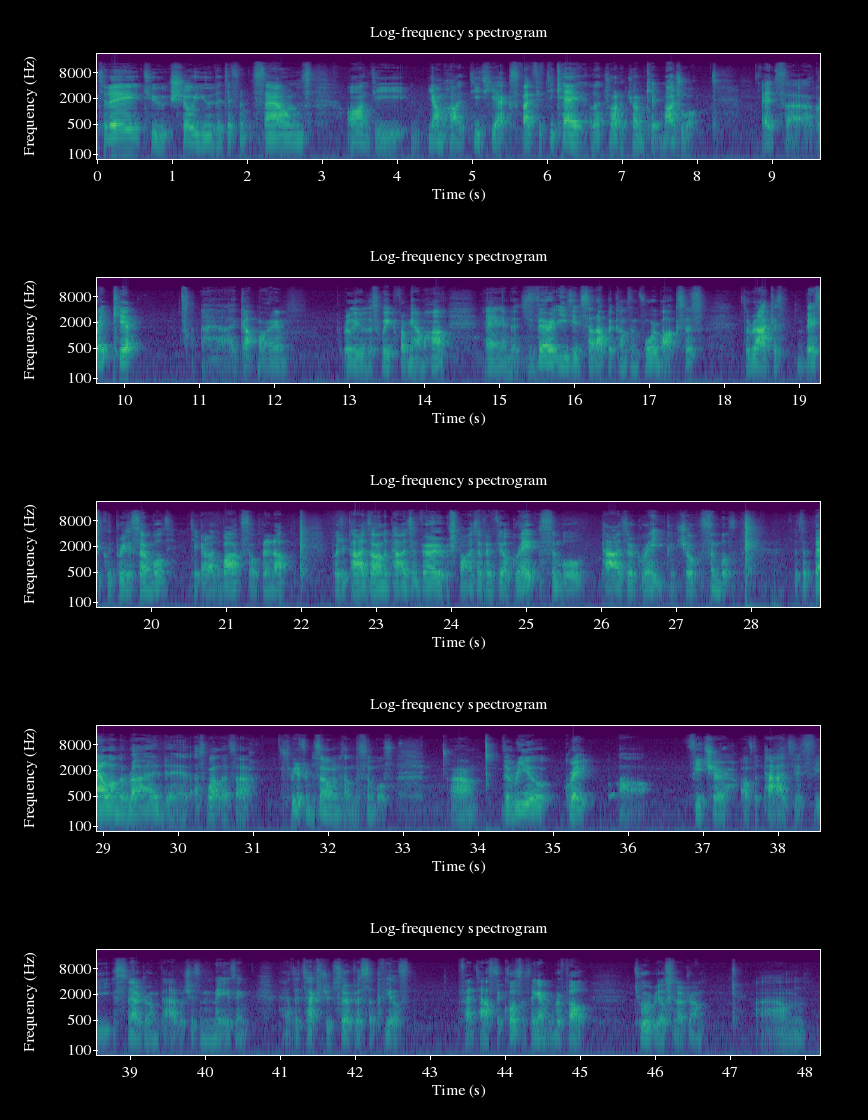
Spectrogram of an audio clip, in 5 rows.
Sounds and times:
Speech: 0.0s - 12.3s, 12.9s - 28.0s, 28.6s - 42.8s, 43.4s - 48.1s.

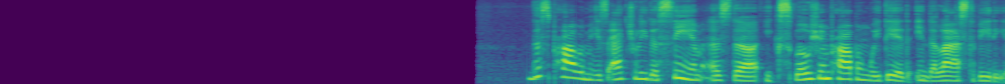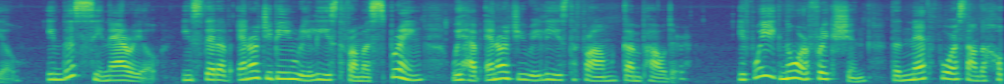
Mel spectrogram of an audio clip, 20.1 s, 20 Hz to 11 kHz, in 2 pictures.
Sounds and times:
Speech: 5.4s - 20.0s.

